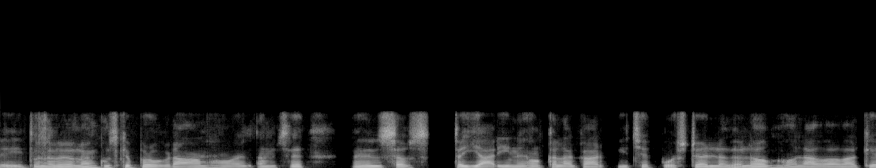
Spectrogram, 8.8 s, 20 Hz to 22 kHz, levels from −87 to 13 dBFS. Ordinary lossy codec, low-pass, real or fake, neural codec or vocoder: none; 7.2 kHz; fake; codec, 16 kHz, 2 kbps, FunCodec, trained on Chinese and English, 25 frames a second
